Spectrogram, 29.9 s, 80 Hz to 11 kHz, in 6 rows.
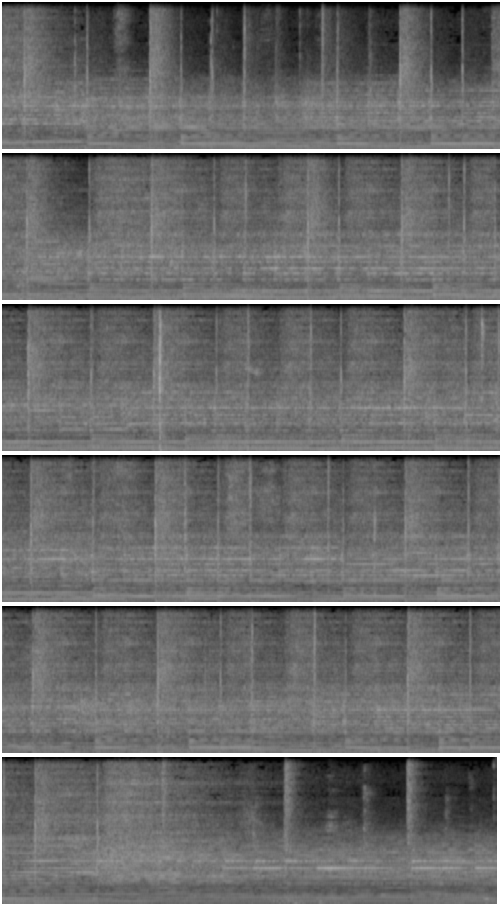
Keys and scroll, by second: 11.5 b.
